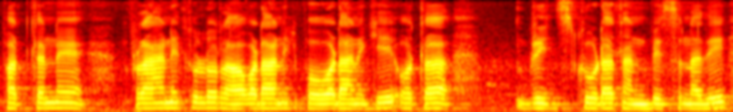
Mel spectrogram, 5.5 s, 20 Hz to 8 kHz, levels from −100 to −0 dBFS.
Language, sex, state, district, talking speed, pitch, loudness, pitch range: Telugu, male, Telangana, Hyderabad, 85 wpm, 130 Hz, -19 LUFS, 125-135 Hz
